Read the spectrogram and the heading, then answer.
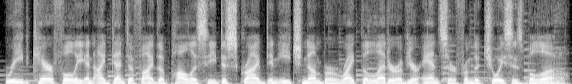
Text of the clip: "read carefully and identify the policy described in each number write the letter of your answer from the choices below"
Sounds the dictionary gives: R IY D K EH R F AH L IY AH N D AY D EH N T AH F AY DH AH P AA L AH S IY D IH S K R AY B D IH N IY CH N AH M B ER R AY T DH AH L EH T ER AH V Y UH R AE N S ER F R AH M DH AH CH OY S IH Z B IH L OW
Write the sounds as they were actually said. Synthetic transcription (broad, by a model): R IY D K EH R F L IY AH N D AY D EH N T AH F AY DH AH P AA L AH S IY D IH S K R AY B D IH N IY CH N AH M B ER R AY T DH AH L EH T ER AH V Y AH R AE N S ER F R AH M DH AH CH OY S IH Z B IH L OW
